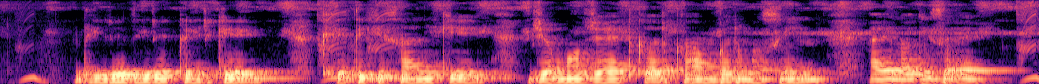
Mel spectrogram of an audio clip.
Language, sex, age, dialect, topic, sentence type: Chhattisgarhi, male, 18-24, Northern/Bhandar, agriculture, statement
